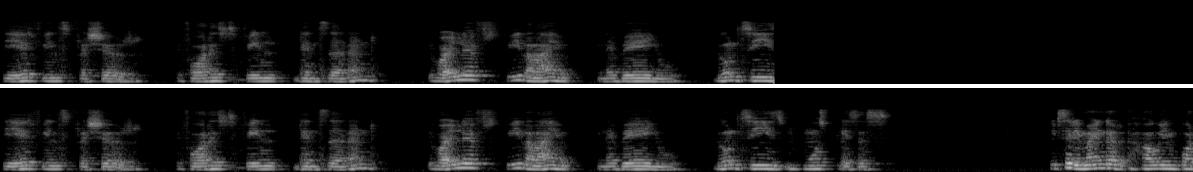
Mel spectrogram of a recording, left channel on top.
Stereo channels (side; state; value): left; drops out; at 7.8 s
